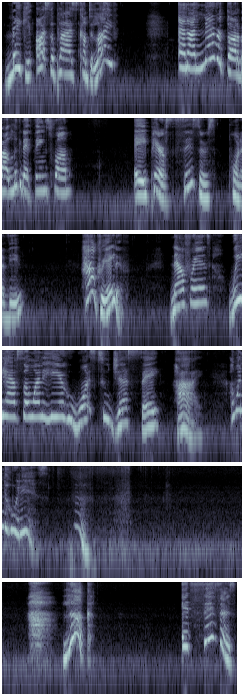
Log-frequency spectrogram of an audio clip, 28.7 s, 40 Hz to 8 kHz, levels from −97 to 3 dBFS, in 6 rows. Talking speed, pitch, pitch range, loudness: 95 wpm, 265 Hz, 200-335 Hz, -28 LUFS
